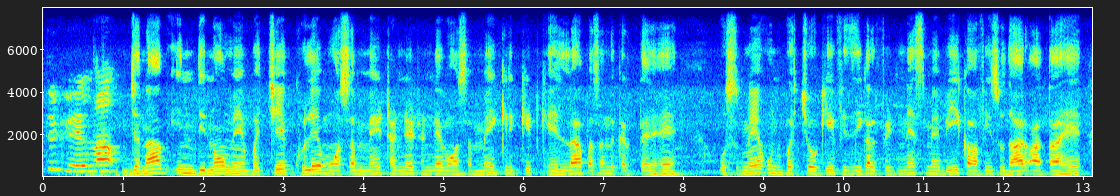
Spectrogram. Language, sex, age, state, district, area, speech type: Urdu, male, 18-30, Uttar Pradesh, Muzaffarnagar, rural, spontaneous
